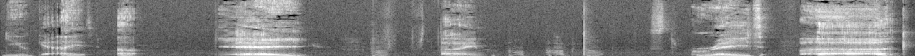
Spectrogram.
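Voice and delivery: low, slow words pushed out on a burp. Shown as a demonstration. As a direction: talk through one long burp. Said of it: "I'm gonna do another burp video".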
